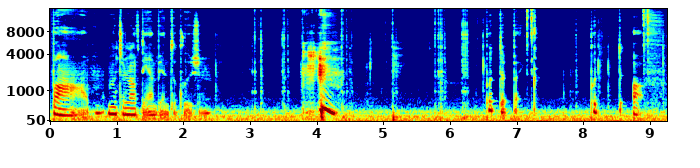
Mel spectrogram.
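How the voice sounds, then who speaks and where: A woman's voice: on the low side, animated, slow pace, vocal fry, pauses often, noisy background. A woman streamer, sick and sparing her voice, chatting casually and thinking aloud while she draws on a live stream. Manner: thinking aloud, rambling, laughs often.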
